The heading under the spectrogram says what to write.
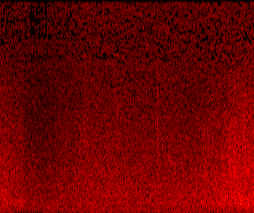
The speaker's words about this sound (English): And that's Boracay. Can you hear the waves?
